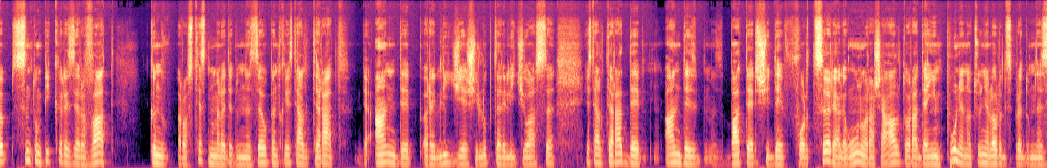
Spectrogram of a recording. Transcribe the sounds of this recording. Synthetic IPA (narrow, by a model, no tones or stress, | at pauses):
sɨnt̪umpikre̞ze̞rvat̪ | kɨnd̪ro̞st̪e̞sknume̞le̞d̪e̞d̪umne̞ze̞wpe̞nt̪ɾukəjest̪e̞alt̪e̞ɾat̪ | d̪e̞̰ʔanʲd̪e̞re̞lid͡ʒije̞ʃilupt̪əɾe̞lid͡ʒioasə̰je̞st̪e̞alt̪e̞ɾat̪̚d̪e̞a̰nʲd̪e̞zbat̪e̞rʲʃid̪e̞fo̞rt̪səɾʲale̞̰uno̞ɾʔaʃia̰alt̪o̞ɾad̪e̞aimpune̞no̞t̪siunialo̞rd̪espɾe̞d̪umne̞z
